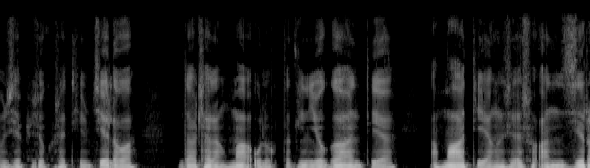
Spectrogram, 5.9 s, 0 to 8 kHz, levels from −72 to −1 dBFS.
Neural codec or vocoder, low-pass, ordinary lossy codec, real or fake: none; 7.2 kHz; AAC, 48 kbps; real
